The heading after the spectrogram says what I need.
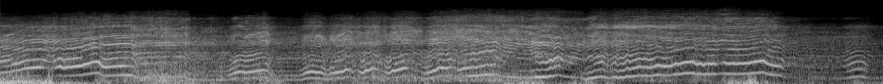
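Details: New Traxxas Revo 3.3 nitro engine after break-in, high-speed needle set slightly leaner: sharp high whine rising and falling cleanly with throttle blips, crisp pickup, no bogging; temps good, running normally.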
